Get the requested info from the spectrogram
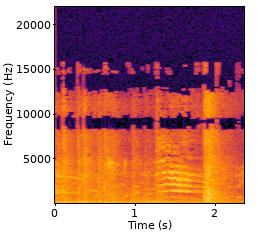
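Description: Live rock band playing, with bass and guitar holding a steady low note. A high wavering cry rises over it about a second and a half in, and a sharp hit comes just before the end.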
